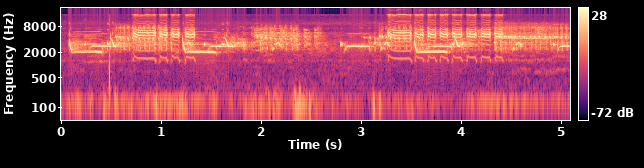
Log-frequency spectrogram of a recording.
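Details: Lure sound of the Bar-winged prinia, used to attract birds: rapid bright chirps, about four a second, alternate with loud, harsh, stacked bursts. The calling is layered and almost unbroken, with a brief dip near the middle.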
